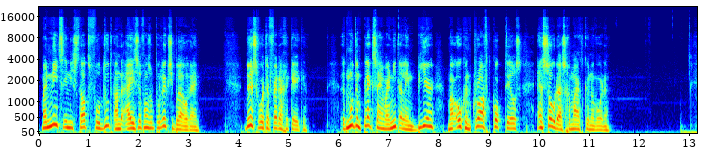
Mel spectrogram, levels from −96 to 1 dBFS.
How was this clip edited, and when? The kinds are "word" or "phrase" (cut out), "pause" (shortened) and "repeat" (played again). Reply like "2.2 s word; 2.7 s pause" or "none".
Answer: none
